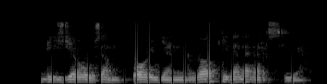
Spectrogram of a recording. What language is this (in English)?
Catalan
